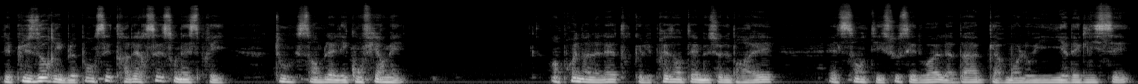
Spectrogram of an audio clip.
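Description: An audiobook narrator, a man with a fairly low and slightly rough voice, reads a historical novel aloud. His storytelling is measured and even.

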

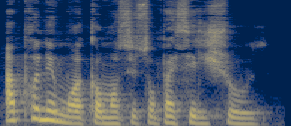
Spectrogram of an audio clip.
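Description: A woman's voice: on the low side, animated, fast talker. A woman voicing an earnest, loyal young knight who asks eager, concerned questions, in an audiobook reading.

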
